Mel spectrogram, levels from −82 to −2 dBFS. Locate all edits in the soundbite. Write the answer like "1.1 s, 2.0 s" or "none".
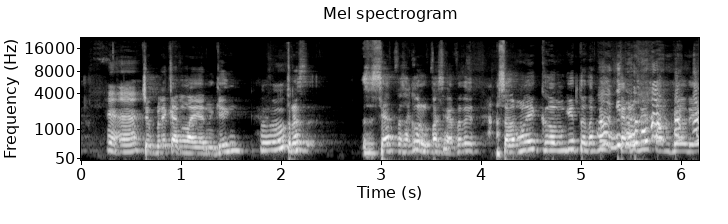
none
